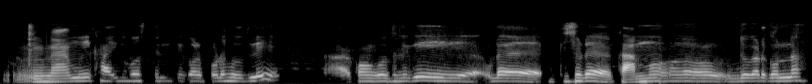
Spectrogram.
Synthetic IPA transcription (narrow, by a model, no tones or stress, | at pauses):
namũjkʰajd̪ibɔst̪ilikikɔɽpɔɽɔɦowt̪ʰilḭ | kɔñkɔt̪ʰilikiṵʈekit͡ʃʰuʈekamɔ | d͡ʒoɡaɽkɔnuna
